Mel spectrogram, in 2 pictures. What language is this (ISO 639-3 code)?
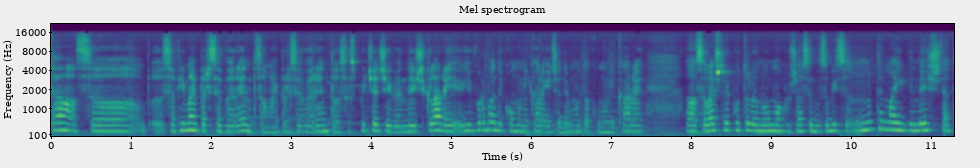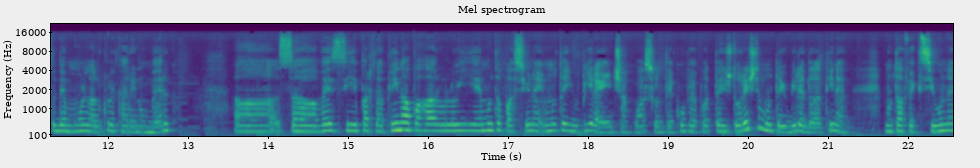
ron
